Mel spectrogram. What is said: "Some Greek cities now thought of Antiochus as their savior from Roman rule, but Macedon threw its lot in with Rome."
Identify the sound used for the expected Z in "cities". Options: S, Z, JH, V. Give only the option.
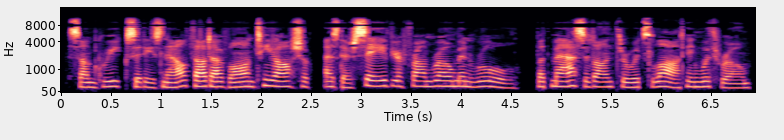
Z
